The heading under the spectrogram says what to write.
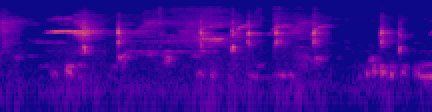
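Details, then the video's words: White-headed munia in energetic song: a string of sharp high chirps and short bright whistles in rapid succession, with a few soft low notes beneath and a brief silence near the end. "KICAU BURUNG EMPRIT PALA PUTIH GACOR"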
